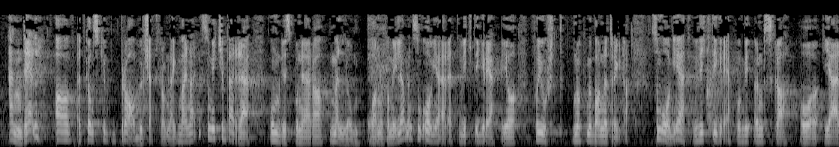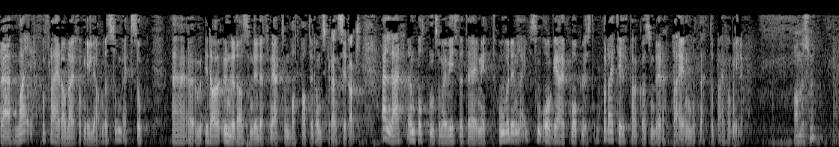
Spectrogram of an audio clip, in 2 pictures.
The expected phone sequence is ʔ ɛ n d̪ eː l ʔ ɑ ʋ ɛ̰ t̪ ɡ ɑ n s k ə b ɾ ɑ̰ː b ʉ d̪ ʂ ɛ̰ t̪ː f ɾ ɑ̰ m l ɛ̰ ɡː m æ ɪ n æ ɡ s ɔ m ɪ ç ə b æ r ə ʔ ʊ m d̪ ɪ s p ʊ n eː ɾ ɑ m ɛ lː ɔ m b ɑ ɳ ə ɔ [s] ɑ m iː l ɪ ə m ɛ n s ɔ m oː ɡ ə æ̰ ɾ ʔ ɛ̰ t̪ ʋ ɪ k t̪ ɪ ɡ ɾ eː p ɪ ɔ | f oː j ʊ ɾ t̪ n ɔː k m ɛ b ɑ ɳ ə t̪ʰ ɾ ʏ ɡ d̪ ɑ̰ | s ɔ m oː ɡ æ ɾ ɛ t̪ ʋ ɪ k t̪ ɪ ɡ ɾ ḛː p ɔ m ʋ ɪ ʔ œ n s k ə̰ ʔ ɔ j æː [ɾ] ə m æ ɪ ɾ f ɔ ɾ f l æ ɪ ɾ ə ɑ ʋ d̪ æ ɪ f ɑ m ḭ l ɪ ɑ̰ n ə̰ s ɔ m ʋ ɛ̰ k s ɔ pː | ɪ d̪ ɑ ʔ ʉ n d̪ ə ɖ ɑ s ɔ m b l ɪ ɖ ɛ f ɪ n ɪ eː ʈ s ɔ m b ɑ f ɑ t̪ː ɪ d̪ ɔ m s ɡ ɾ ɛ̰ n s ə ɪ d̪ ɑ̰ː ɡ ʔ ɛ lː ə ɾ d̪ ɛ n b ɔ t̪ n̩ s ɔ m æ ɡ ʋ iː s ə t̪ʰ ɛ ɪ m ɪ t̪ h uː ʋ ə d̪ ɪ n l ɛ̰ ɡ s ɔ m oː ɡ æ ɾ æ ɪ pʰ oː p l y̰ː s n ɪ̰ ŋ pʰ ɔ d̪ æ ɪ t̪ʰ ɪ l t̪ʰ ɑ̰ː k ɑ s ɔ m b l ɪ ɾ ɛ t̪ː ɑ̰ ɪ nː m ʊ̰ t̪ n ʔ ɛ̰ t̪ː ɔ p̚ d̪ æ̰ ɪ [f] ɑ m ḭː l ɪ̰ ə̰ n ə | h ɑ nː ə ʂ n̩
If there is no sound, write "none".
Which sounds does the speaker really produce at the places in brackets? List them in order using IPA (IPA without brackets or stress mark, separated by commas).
f, ɾ, f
